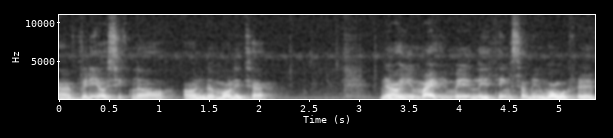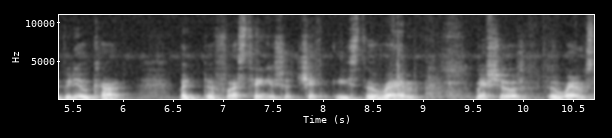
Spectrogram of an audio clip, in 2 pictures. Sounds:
Speech

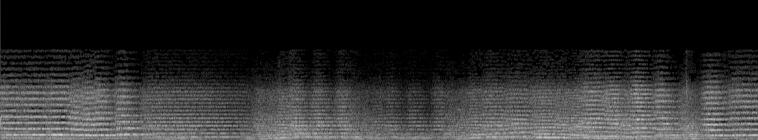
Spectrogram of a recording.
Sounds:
Music, Orchestra

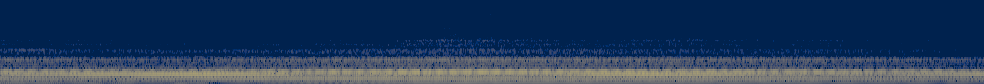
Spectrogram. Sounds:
Singing bowl

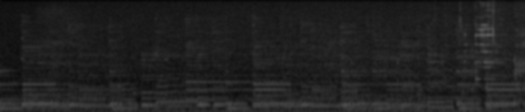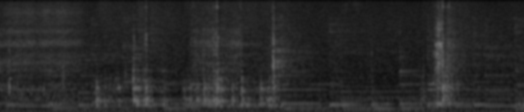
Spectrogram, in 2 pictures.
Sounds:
Music

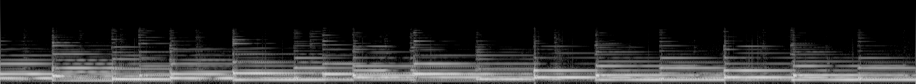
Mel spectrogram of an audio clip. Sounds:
playing harp

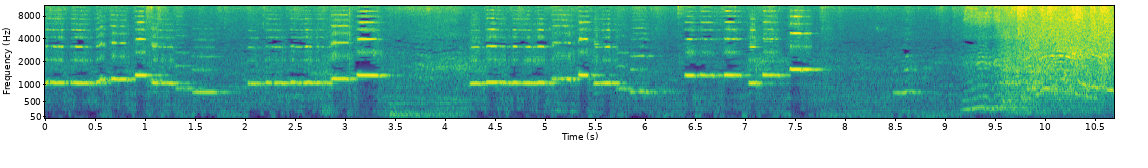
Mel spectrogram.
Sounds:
Speech, Music, Musical instrument, inside a large room or hall, Flute

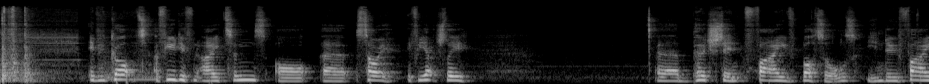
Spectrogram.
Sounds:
Speech, Cash register

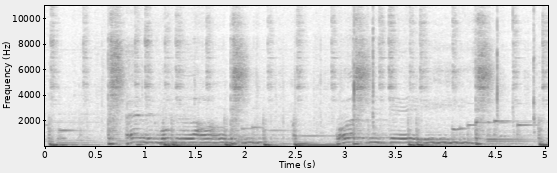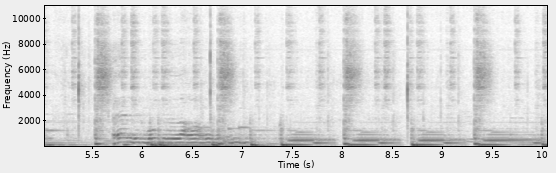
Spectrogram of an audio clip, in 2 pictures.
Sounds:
Music

